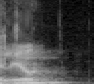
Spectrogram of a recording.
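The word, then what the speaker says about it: Pellaeon: Acordaros de Pelaleón. Ah, perdón, no lo pronunciado bien. Eh, Peleón. peleón. Como el vino.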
